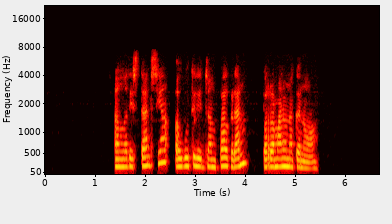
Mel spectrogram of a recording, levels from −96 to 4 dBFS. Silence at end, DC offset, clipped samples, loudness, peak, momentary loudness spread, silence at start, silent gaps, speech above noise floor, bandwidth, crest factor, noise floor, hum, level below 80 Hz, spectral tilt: 1.25 s; under 0.1%; under 0.1%; -31 LUFS; -16 dBFS; 5 LU; 1.4 s; none; over 60 dB; 7.2 kHz; 16 dB; under -90 dBFS; none; -74 dBFS; -7 dB/octave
